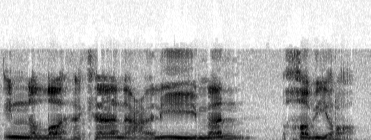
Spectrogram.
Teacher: As you can see here, عَلِيمًا, when I pronounced it, you heard a noon at the end, right? At the end of Aliman, you heard a noon sakin at the end. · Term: tanween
